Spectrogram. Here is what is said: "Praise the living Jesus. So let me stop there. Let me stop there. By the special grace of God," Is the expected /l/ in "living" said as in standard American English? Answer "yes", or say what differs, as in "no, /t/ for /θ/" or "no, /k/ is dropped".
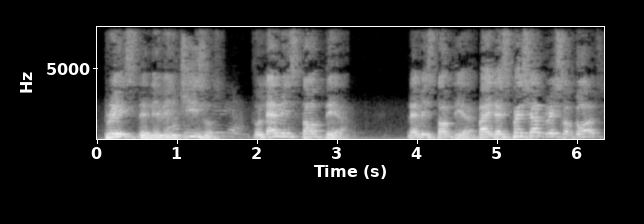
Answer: no, /n/ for /l/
